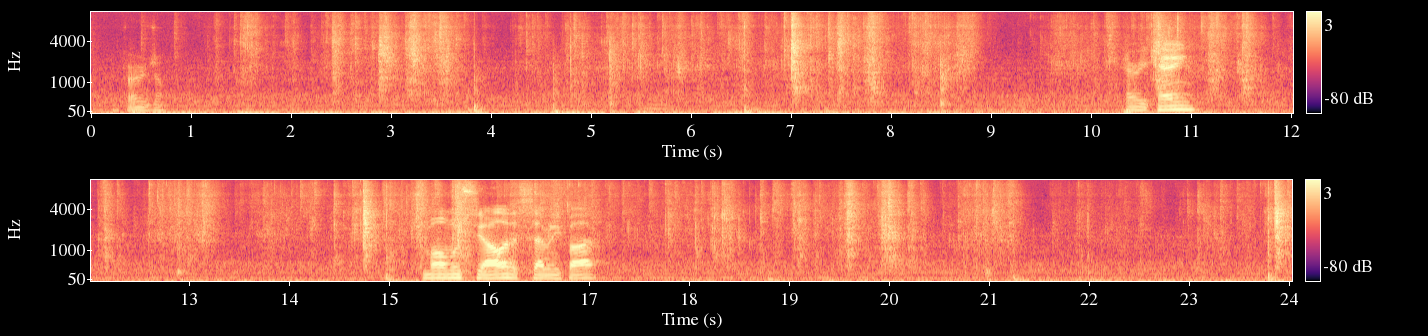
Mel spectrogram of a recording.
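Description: Trading cards rustle and slide against each other as they are flipped through.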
